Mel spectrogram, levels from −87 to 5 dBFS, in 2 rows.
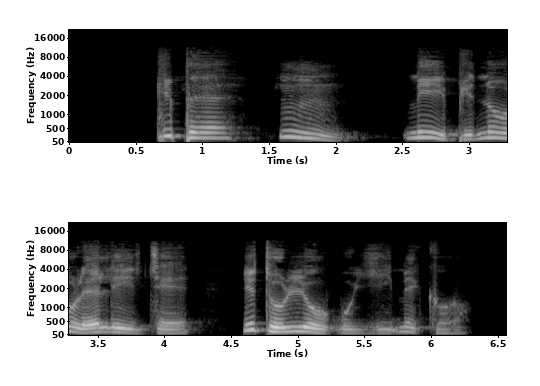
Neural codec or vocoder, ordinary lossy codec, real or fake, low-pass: codec, 24 kHz, 0.9 kbps, WavTokenizer, medium speech release version 1; none; fake; none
